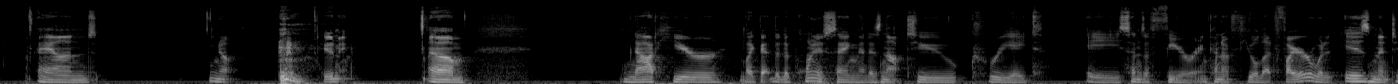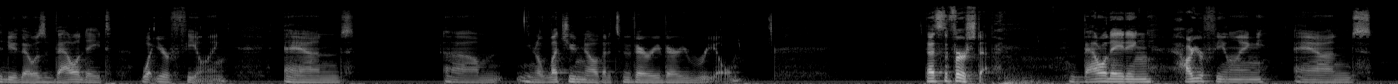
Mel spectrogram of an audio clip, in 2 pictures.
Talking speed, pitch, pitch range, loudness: 135 wpm, 120 Hz, 105-125 Hz, -32 LUFS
